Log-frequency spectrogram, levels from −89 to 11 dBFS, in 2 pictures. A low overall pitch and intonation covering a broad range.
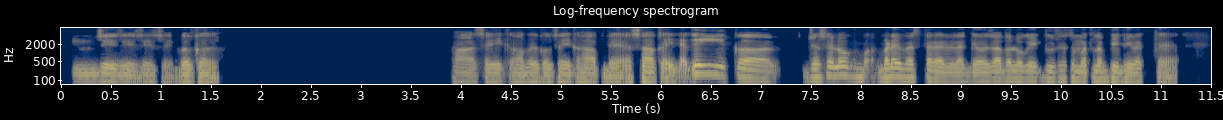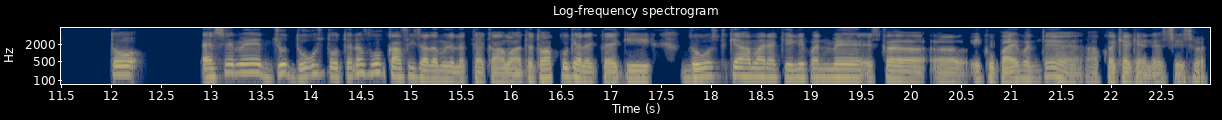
Yes: low, 115 Hz; wide, 6.2 semitones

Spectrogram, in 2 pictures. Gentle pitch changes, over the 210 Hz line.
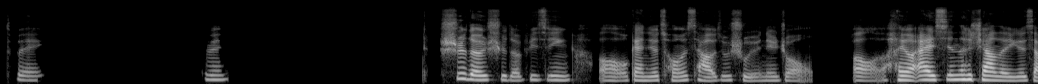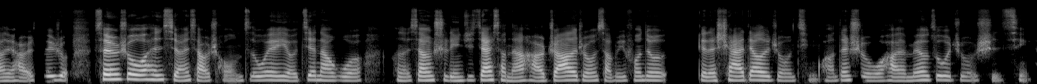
No: narrow, 2.1 semitones; high, 190 Hz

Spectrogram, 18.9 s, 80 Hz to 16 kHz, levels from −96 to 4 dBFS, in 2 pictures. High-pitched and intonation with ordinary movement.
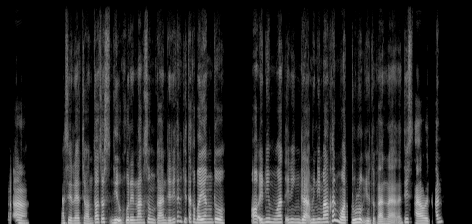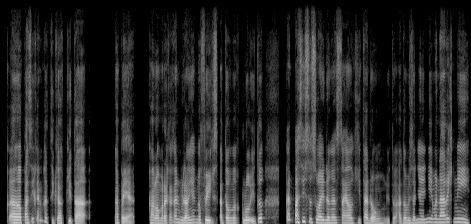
Yes: high, 200 Hz; average, 4.0 semitones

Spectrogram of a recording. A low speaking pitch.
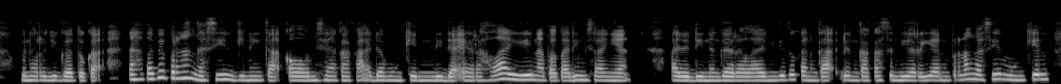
No: high, 190 Hz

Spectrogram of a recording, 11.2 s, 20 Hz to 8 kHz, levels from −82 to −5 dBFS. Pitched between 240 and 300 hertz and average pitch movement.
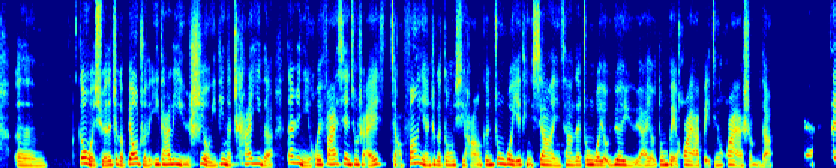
No: high, 210 Hz; average, 3.0 semitones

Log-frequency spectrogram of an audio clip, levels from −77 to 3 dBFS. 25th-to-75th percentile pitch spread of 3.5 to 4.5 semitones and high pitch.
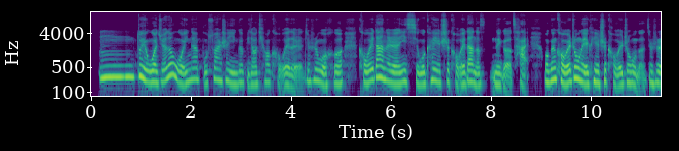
Yes: average, 4.0 semitones; high, 195 Hz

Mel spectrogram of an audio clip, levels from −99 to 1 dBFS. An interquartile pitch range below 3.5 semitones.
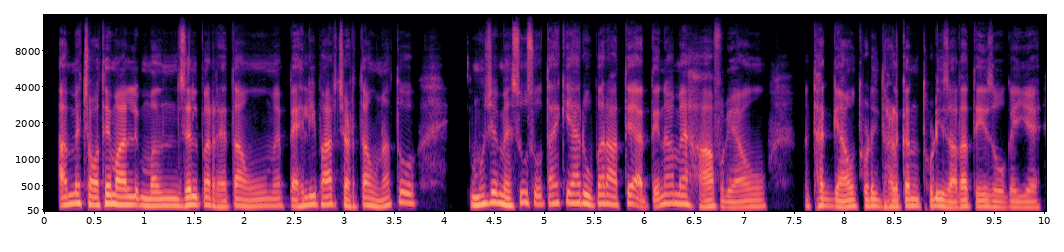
No: average, 5.1 semitones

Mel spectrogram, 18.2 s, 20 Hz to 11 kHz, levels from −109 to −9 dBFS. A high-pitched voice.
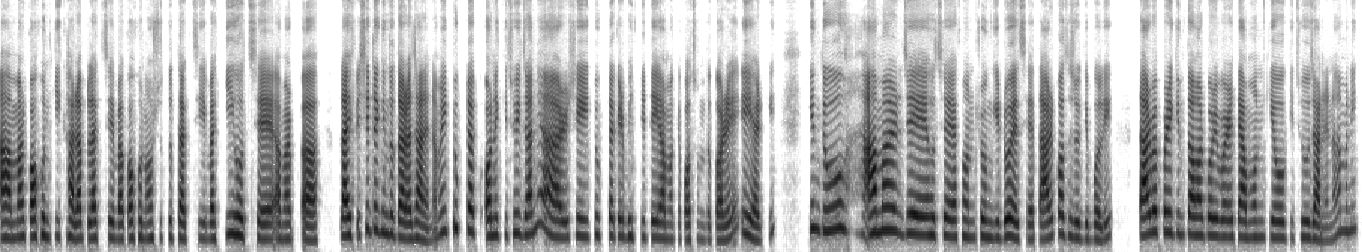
Yes: high, 225 Hz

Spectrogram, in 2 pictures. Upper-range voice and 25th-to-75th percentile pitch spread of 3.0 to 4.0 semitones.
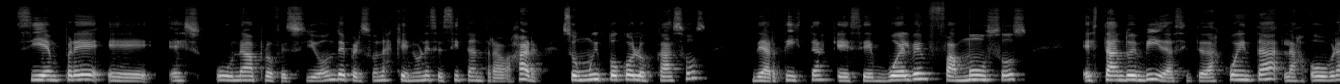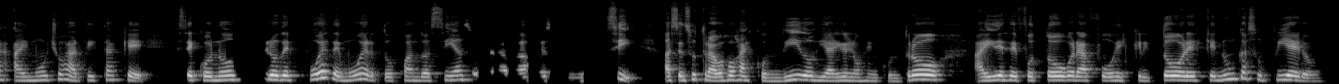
Yes: high, 195 Hz; average, 3.4 semitones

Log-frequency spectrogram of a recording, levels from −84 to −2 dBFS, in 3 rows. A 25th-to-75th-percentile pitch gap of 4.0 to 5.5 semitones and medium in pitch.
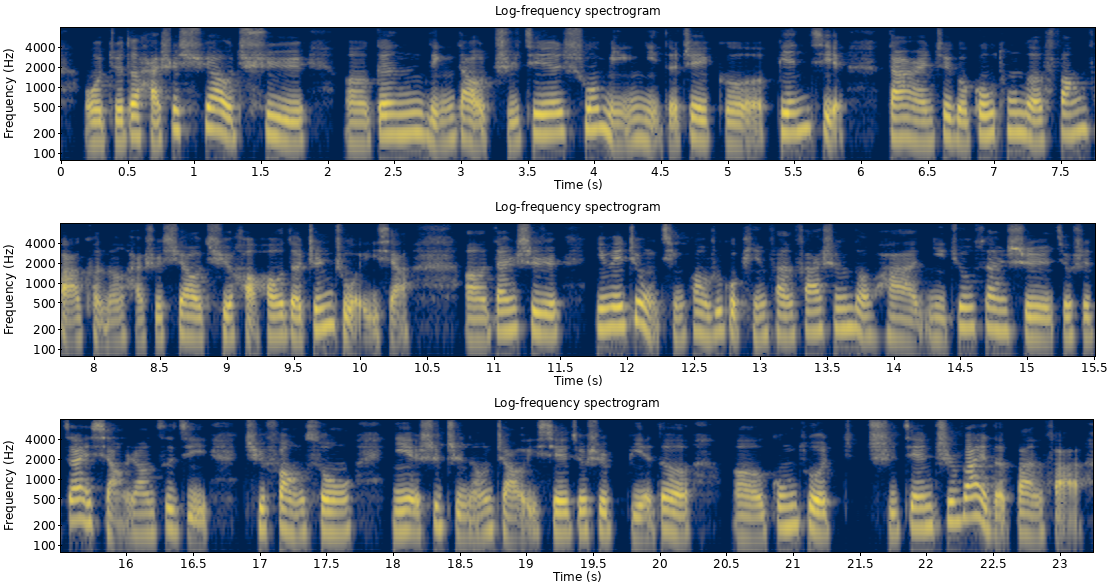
Yes: average, 4.6 semitones; medium, 170 Hz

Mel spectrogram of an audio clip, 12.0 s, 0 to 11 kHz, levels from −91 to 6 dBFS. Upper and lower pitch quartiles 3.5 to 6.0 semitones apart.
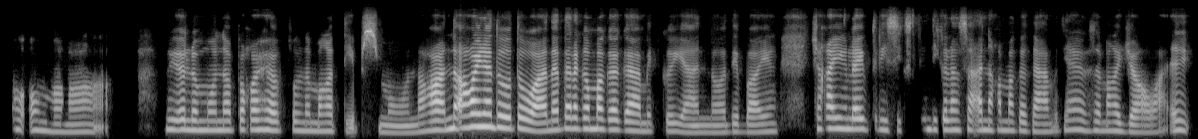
Yes: average, 3.9 semitones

